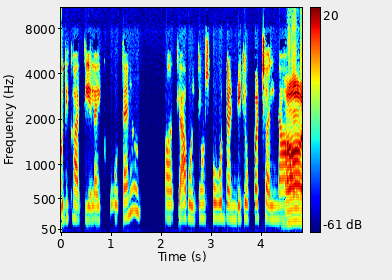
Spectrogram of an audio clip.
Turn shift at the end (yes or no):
yes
